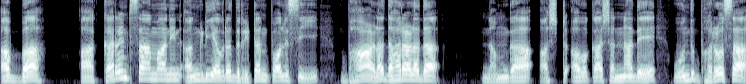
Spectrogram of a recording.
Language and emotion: Kannada, surprised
